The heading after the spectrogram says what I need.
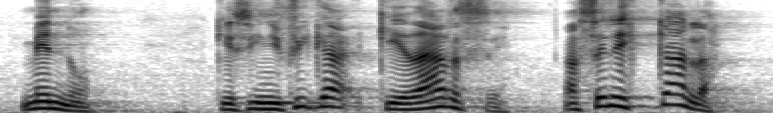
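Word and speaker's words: μένω: Aquí la palabra persistir viene del griego meno, con acento en la E, meno, que significa quedarse, hacer escala.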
